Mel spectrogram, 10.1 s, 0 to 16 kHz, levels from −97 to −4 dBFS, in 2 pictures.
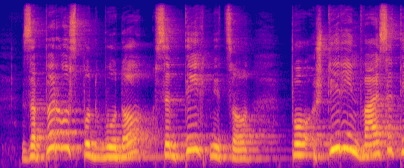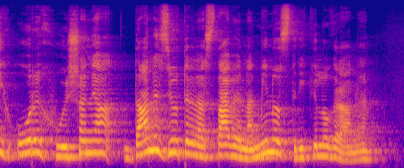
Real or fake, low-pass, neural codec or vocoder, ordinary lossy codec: real; 14.4 kHz; none; none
